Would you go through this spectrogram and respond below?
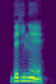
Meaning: to delineate
- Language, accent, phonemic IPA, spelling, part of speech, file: French, France, /de.li.ne.e/, délinéer, verb, LL-Q150 (fra)-délinéer.wav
